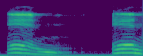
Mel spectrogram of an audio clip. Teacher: cái âm N ở cuối mình sẽ xuống giọng mũi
